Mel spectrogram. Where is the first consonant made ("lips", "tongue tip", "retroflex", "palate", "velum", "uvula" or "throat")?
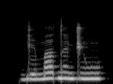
velum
